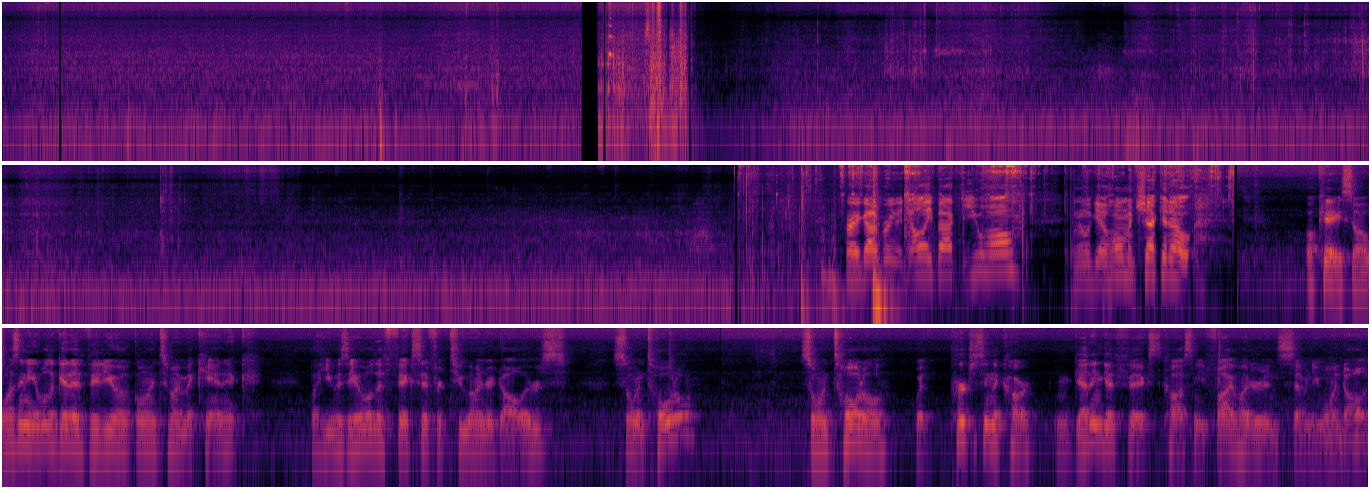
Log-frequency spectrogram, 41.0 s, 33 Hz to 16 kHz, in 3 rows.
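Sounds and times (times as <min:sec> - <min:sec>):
car engine humming: 0:00.0 - 0:21.9.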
